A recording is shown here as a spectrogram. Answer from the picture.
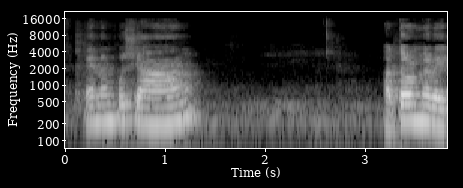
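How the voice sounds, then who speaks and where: A woman's dark, mellow tone carries audible room echo. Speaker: vlogger, overseas worker. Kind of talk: casual mukbang vlog.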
